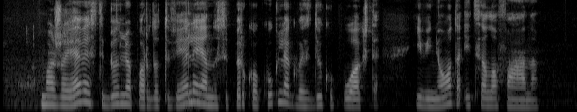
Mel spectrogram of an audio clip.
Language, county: Lithuanian, Kaunas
